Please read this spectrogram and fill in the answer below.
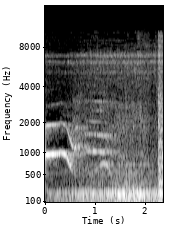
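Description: A high-pitched voice swoops up, holds for about half a second and falls away, with a shorter, lower swoop after it, over a low murmur from the audience.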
